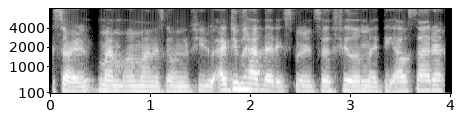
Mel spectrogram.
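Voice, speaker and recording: American woman hosting a podcast, fairly low voice, reflective, thinks out loud with lots of restarts. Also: level tone. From United States. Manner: reflective, thinks aloud with restarts and quick asides. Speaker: podcast host. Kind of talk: conversational interview chat.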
